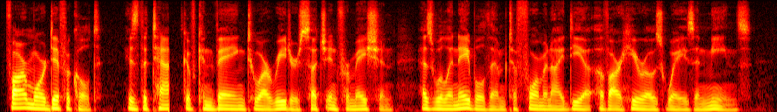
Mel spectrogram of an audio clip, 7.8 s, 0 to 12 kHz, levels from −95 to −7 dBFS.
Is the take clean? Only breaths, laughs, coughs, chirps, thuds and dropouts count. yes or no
no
